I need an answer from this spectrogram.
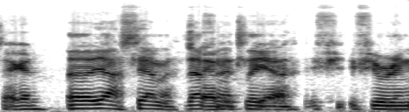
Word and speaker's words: Sljeme: How do you pronounce it again? Yeah, Sljeme, definitely.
